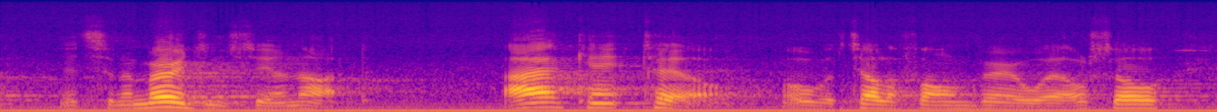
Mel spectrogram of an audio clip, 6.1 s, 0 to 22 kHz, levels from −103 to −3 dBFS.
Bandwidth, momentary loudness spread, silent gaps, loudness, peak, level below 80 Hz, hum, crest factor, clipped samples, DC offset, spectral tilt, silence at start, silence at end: 8.6 kHz; 21 LU; none; -26 LUFS; -6 dBFS; -42 dBFS; none; 20 dB; under 0.1%; under 0.1%; -7 dB/octave; 0 s; 0 s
